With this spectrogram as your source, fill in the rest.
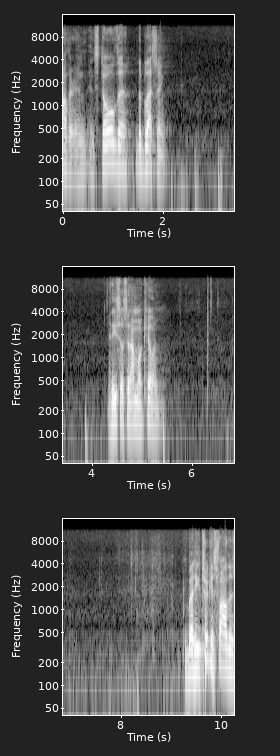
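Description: An elderly man speaks slowly and deliberately into a microphone, with pauses between phrases.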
